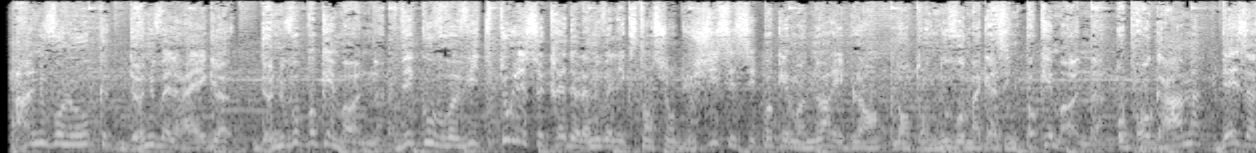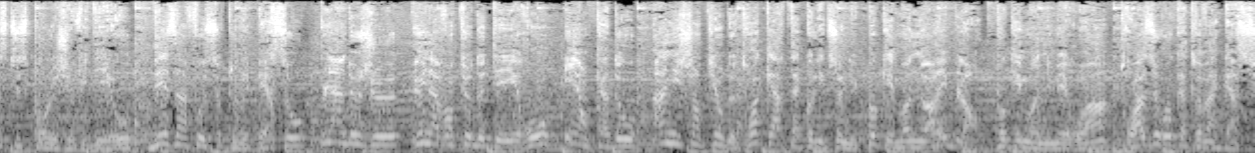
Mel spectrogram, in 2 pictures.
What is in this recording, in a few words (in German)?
FR Werbung Dynamisch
